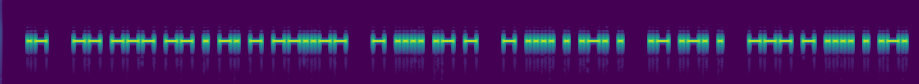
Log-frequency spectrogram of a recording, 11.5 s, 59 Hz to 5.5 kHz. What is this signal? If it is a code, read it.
Morse code, heard as a keyed tone, about 25 wpm, 600 Hz. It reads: A MOMENT, THAT THERE ARE OTHER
